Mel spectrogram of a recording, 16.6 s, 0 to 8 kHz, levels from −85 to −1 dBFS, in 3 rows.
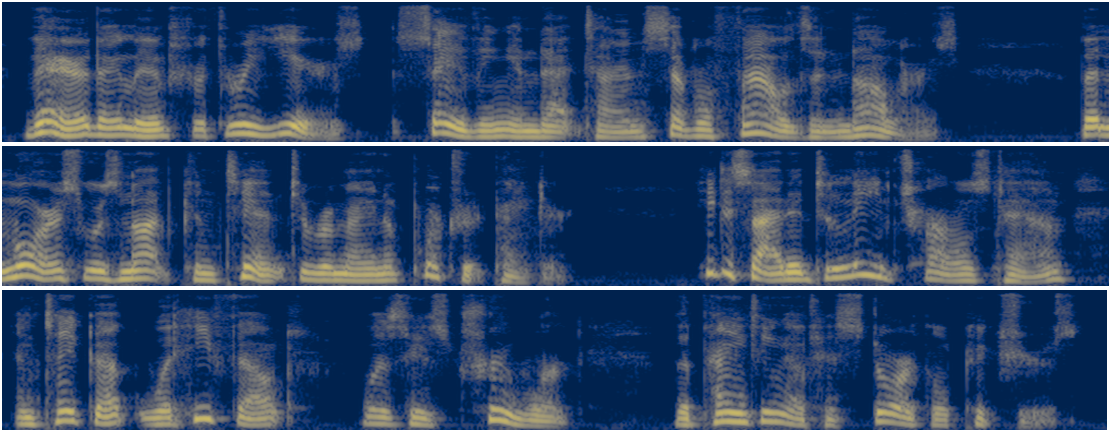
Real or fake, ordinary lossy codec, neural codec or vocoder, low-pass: fake; Opus, 64 kbps; codec, 44.1 kHz, 3.4 kbps, Pupu-Codec; 7.2 kHz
